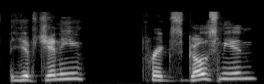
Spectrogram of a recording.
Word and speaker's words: Yevgeny Prigozhin: RAIFAM, which has been linked to Yevgeny Prizogin, who is an oligarch who is, and by the way, I'm sorry for mispronouncing. I think it's Yevgeny Prigozhin, who is an oligarch who is indicated by special counsel to Robert S.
